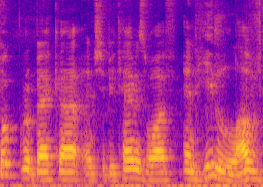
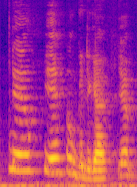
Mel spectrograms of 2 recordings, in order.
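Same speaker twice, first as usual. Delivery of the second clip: lightly raised eager Rebekah; high eager girl voice; 10 semitones higher than usual. Retold or imitated. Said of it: "Rebekah voiced eagerly".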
